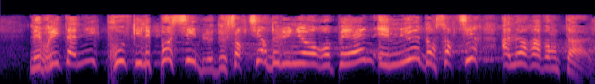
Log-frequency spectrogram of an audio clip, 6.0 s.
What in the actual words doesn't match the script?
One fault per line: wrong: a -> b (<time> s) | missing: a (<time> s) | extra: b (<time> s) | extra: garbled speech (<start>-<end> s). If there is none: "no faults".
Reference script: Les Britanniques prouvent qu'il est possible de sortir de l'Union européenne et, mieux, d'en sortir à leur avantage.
no faults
